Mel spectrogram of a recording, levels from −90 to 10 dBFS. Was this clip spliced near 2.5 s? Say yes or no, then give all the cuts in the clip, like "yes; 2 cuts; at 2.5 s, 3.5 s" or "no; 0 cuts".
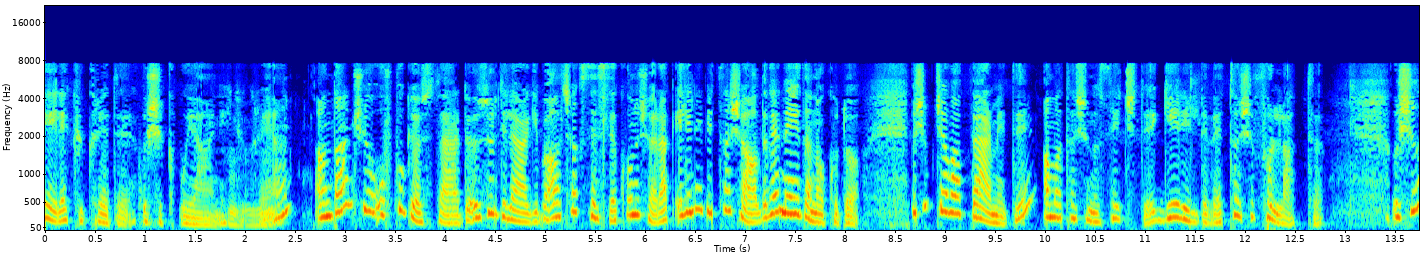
no; 1 cut; at 8.6 s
